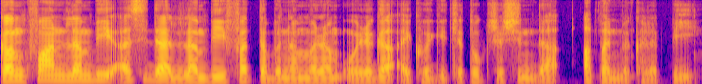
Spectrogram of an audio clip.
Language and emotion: Manipuri, neutral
